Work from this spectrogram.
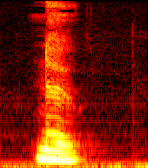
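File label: "noh", British English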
